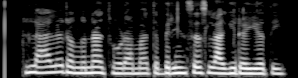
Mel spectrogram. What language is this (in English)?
Gujarati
